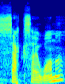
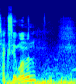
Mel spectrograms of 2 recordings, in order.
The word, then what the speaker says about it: Sacsayhuaman: It is Sacsayhuaman, which I was explicitly told that it is not pronounced sexy woman.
